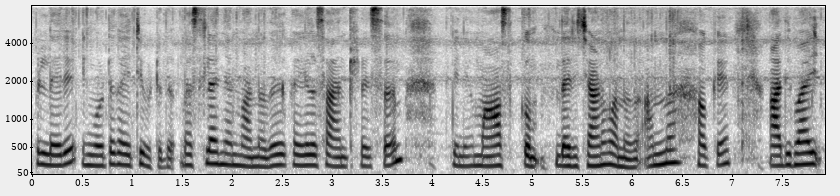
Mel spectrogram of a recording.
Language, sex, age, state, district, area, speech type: Malayalam, female, 45-60, Kerala, Kollam, rural, spontaneous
